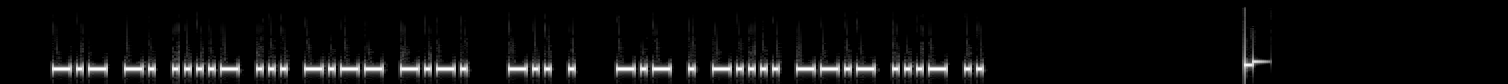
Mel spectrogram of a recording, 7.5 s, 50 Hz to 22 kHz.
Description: Morse code, heard as a keyed tone, about 40 wpm, 700 Hz. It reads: KN4SYC DE KE6QVI
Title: USA Callsign DE Callsign - 6 Characters - 40wpm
